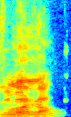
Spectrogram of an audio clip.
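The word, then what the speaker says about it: Lillet: I sent him Lille. Pronounced Lille.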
